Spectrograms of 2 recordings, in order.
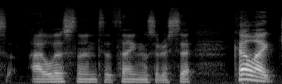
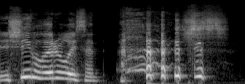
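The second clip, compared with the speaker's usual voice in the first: laughing; 14 semitones higher, 6 dB louder than usual. Real, not acted. Laughing before mocking the director.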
